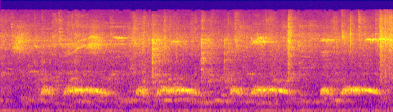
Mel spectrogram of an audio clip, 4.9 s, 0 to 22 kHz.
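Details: Spotted dove of the 'thổ' voice type with red plumage ('áo đỏ'), kept at a dove farm in Ba Vì, Hanoi, Vietnam: low hollow coos in two-part phrases, four phrases repeated about every 1.3 seconds, with faint high chirps behind.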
